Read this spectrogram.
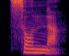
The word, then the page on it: そんな: female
